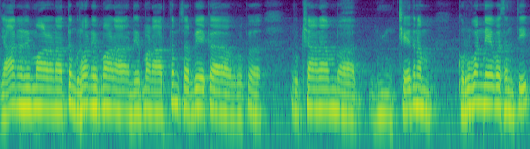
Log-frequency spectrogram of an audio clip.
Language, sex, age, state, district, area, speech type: Sanskrit, male, 60+, Andhra Pradesh, Visakhapatnam, urban, spontaneous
